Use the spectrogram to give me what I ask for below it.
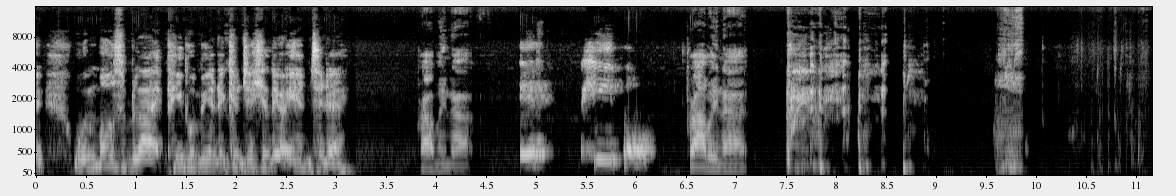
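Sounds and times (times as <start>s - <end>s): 
speech: 0.0s - 3.2s, 3.8s - 7.8s
gravelly throat clearing: 7.5s - 9.0s, 9.6s - 10.0s
raspy coughs: 7.5s - 9.0s, 9.6s - 10.0s.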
